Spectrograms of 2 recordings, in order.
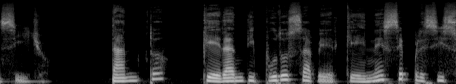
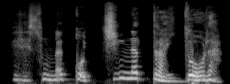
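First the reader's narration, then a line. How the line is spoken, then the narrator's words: Near howl. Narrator (Spanish): casi le aulló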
